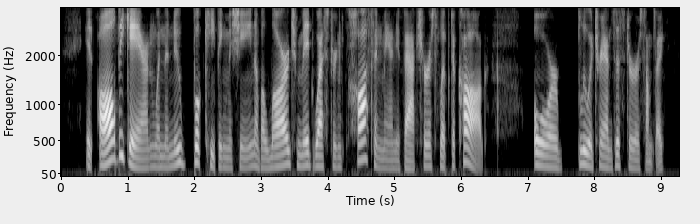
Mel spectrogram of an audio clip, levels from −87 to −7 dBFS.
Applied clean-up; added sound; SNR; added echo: neural separator model SepFormer WHAM!.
